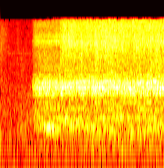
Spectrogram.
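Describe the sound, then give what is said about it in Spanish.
A bathroom tap is turned on for washing the face, and water gushes into the sink after half a second of quiet, then runs in a steady, loud stream to the end. “Se lava la cara en el cuarto de baño.”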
